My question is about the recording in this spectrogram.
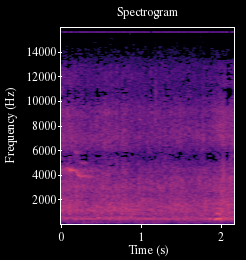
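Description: Passenger ferry Oldenburg's engine running steadily as she passes close by, a steady hum over the rush of water along her hull and wind on the microphone. A short louder sound comes just before the end.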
